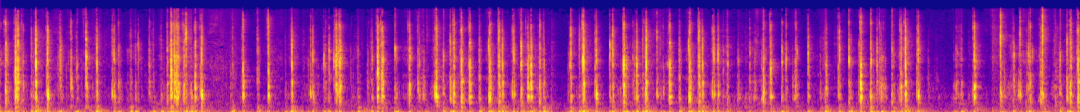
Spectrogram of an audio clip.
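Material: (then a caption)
Bamboo. Both hands' fingertips type continuously on a full-size light bamboo keyboard with wooden keycaps resting on a dark table. A rapid, steady stream of short, bright wooden clicks and taps is heard, each dying away almost instantly, with a brief lull near the middle.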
